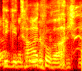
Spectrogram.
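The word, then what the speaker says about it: Digitalcourage: Ja, Digital Courage oder Digital Courage? Wie wird es ausgesprochen? – Digital Courage. – Digital Courage, alles klar. Okay. Tatsächlich nicht Sprache. Wie Zivilcourage, daran sind wir angelehnt, aber eben jetzt im Digital.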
